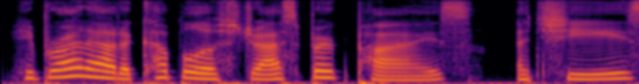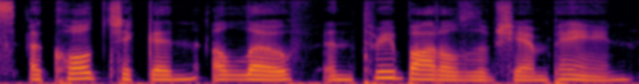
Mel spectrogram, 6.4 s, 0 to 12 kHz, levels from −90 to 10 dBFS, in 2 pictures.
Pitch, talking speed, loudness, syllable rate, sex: 200 Hz, 190 wpm, -19 LUFS, 4.6 syllables/s, female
